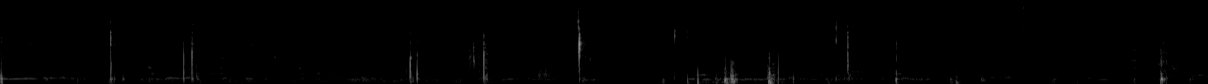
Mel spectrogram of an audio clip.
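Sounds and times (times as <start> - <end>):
crunchy chewing: 0.0 - 9.0.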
